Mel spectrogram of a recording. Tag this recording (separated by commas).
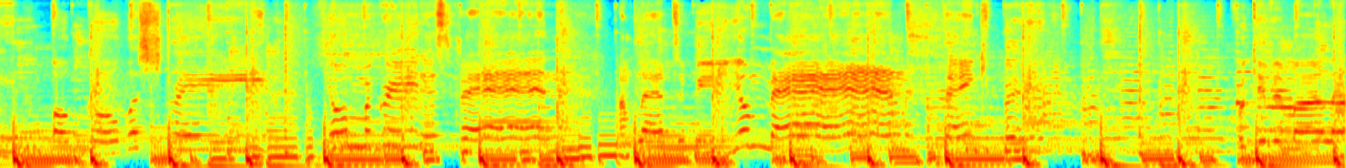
Music, Funk, Dance music, Exciting music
